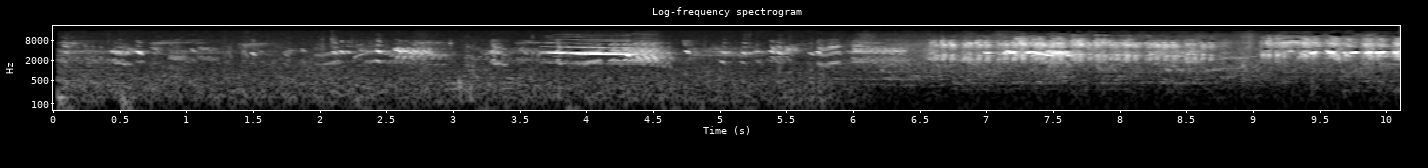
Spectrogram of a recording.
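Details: White-throated Laughingthrushes (Garrulax albogularis whistleri) at Pangot, India, in November 2023 give thin, high squeaky whistles and dry chattering notes in quick, uneven bursts, with a hissing buzz filling the later part.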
